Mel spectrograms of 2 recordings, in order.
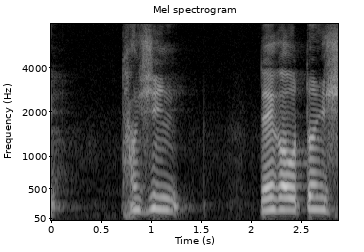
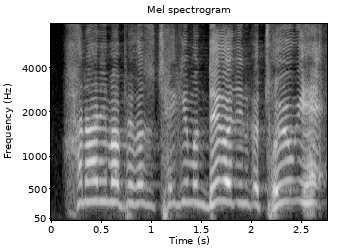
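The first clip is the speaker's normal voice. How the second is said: firm rebuke; 7 semitones higher, 8 dB louder than usual. Retold or imitated. He retells rebuking wife.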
